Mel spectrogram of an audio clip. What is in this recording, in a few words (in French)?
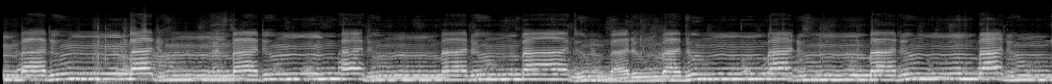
basse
